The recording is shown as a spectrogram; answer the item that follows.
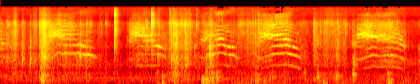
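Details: Chicchi, a white rescued kitten found alone, begs sweetly for food while someone is in the kitchen, expecting a meal. Indoors: about five high, arching meows with rich harmonics, each rising then falling, between light taps and household clatter.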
